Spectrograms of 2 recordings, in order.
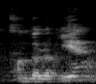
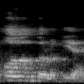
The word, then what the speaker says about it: ontología: Van a buscar los conceptos que mencionamos ahorita: metafísica, ontología, epistemología, axiología, democracia, legalidad y legitimidad. Ahí va. Primero, filosofía. Luego, metafísica. Ontología. Ontología. Ajá. No es odontología, es ontología. Metafísica. Acento en la O.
